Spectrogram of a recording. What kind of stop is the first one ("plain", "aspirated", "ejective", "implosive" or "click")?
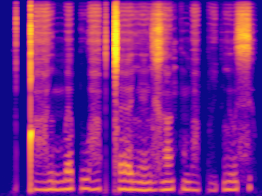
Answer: click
